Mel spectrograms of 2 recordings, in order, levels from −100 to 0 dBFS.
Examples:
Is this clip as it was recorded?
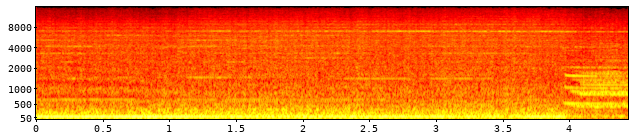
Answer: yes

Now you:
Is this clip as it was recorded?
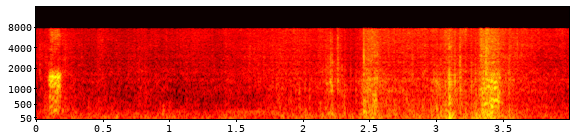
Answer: no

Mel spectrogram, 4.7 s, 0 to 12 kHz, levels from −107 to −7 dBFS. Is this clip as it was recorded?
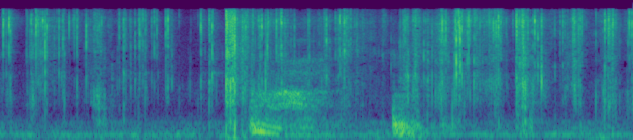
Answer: yes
